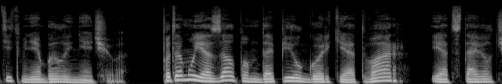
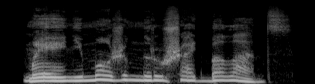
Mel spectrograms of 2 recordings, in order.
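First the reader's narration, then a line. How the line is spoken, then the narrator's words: Soft, gentle. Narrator (Russian): мягко сказал отец Паскаль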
